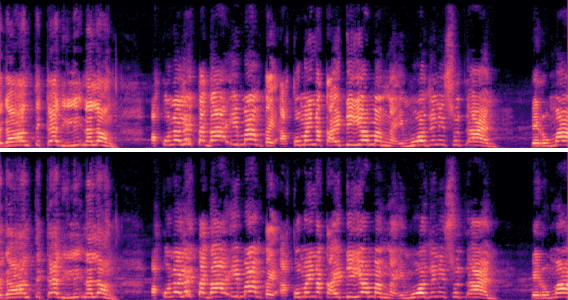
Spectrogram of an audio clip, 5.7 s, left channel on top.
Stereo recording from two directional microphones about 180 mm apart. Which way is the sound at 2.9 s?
40° left (ahead or behind).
